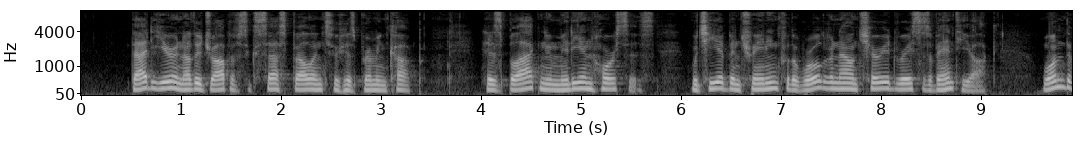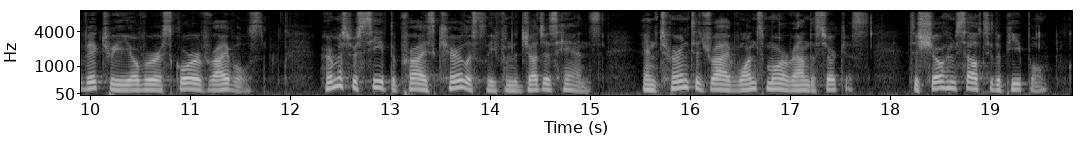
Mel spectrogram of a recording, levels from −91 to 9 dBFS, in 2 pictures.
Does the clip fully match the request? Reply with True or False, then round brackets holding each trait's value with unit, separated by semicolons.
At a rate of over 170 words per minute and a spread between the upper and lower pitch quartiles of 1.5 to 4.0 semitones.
True (180 wpm; 3.1 semitones)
